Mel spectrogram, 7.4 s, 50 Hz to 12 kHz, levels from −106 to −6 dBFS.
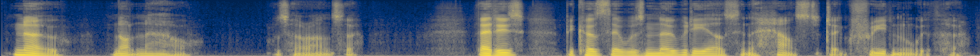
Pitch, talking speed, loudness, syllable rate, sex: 110 Hz, 170 wpm, -21 LUFS, 5.8 syllables/s, male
